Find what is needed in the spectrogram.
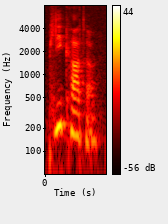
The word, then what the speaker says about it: plicata: Lingua plicata, oder? – Mhm. Plicata. – Mhm. – Ja. – Okay. – Nein, du musst das Spanisch aussprechen. Plicata. – Lingua plicata. – Genau, das ist Spanisch.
